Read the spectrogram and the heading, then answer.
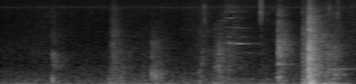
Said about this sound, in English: Shut the door.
